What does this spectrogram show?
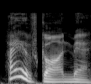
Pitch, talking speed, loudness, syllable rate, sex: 150 Hz, 260 wpm, -16 LUFS, 5.5 syllables/s, male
